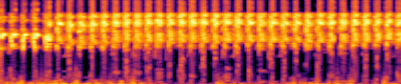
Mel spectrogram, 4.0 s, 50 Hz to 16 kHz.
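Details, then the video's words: Lovebird giving a long ngekek chatter, a steady run of rapid harsh buzzy notes, about three per second, sustained without a break, with low thumping underneath. "Love bird ngekek 1 menit cocok buat masteran"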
